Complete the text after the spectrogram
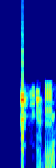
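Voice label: Dispatch, p25; WSO DISP 1; wake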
